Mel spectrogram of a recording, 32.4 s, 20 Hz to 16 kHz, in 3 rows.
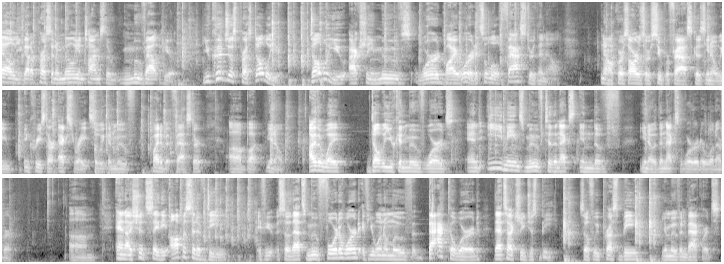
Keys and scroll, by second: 0.0-0.8 typing, 2.3 0, 3.7-7.4 typing, 8.7-11.5 typing, 12.7-13.4 typing, 17.8 typing, 20.1 typing, 21.2 typing, 23.5-25.3 typing, 29.7 typing, 30.8 typing.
